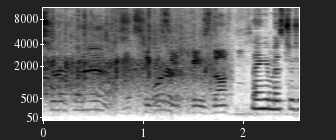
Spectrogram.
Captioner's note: some Applause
